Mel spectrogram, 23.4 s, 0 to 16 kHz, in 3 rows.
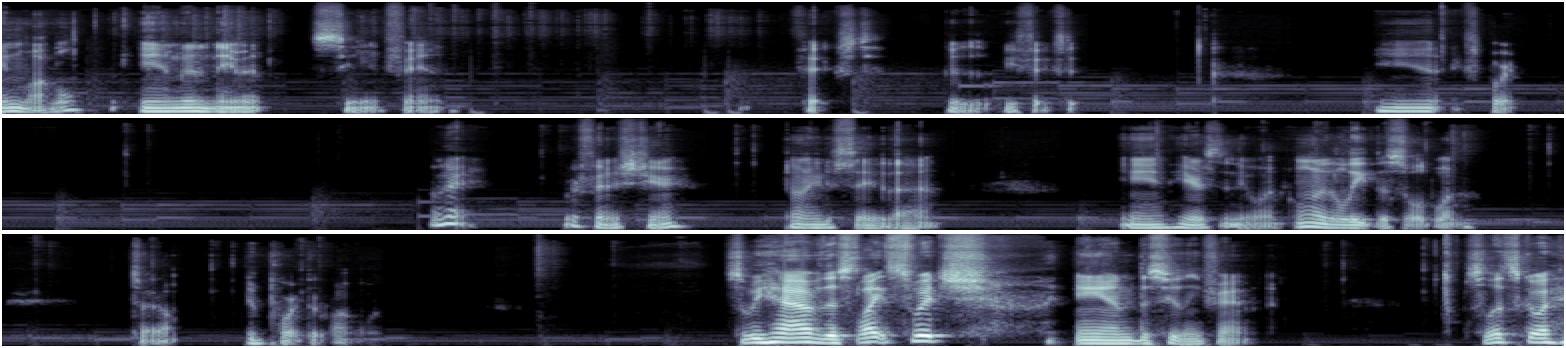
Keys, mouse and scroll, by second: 0.2-3.8 typing, 6.9 click, 8.2 click, 10.3 click, 11.2 click, 13.3 click, 14.1 click, 15.2 click, 15.6 click, 16.4 click, 16.9 click, 18.4 click, 19.4 click, 19.8 click, 20.8 click, 22.0 click, 22.5 click, 23.2 click.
